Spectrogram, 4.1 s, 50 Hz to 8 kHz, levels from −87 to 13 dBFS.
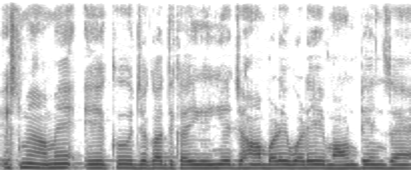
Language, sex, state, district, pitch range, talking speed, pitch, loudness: Hindi, male, Uttar Pradesh, Muzaffarnagar, 160-170 Hz, 175 wpm, 165 Hz, -20 LUFS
